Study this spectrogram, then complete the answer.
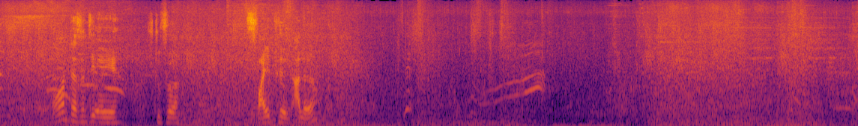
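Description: Blades slash and clang in a fight.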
